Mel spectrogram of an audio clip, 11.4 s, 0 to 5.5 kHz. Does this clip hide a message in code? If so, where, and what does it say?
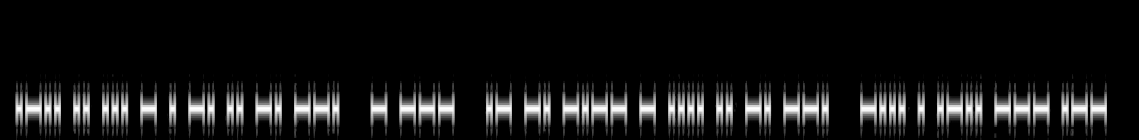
Yes: Morse code from 0.2 to 11.1 s, heard as a keyed tone, about 25 wpm, 600 Hz. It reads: LISTENING TO ANYTHING BELOW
